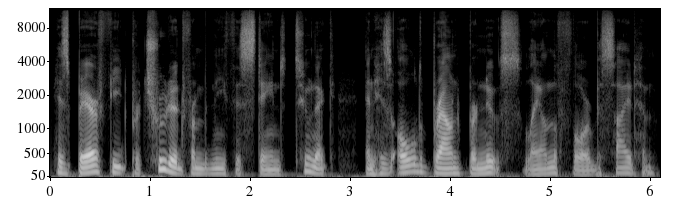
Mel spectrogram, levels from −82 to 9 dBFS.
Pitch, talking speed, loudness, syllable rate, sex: 95 Hz, 195 wpm, -21 LUFS, 5.0 syllables/s, male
